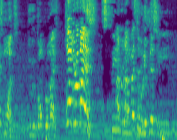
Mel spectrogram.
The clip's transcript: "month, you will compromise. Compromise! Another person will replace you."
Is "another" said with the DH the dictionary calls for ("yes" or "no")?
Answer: no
